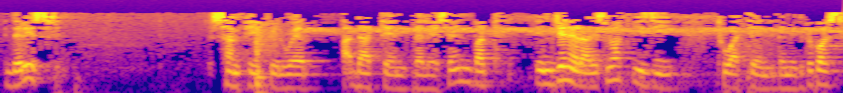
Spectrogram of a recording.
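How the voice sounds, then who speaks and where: A man's voice: medium pitch, slight background noise. A man from Ethiopia, a student speaking at a panel discussion in broken phrasing with many fillers. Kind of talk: unscripted discussion. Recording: dull lo-fi recording, faint ambience.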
